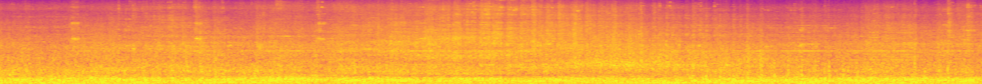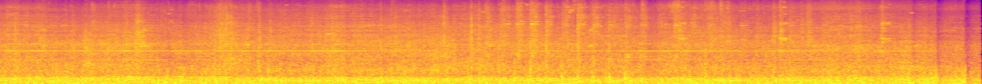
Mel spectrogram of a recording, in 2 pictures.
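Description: BNSF double-stack intermodal train's loaded well cars rolling past close by: a steady loud rumble of wheels on rail with the clickety-clack of wheels over rail joints. A faint high steady whine comes and goes through the second half.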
